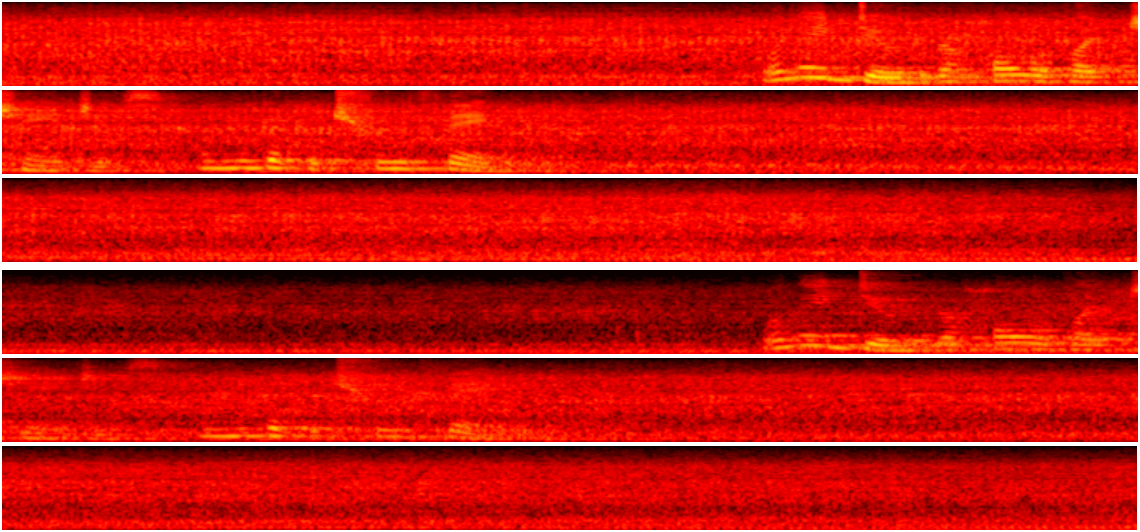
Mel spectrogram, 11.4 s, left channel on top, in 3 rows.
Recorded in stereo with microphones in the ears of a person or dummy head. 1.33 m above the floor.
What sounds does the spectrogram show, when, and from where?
2.5 s a woman speaking: 45° left (ahead or behind), 0.6 m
